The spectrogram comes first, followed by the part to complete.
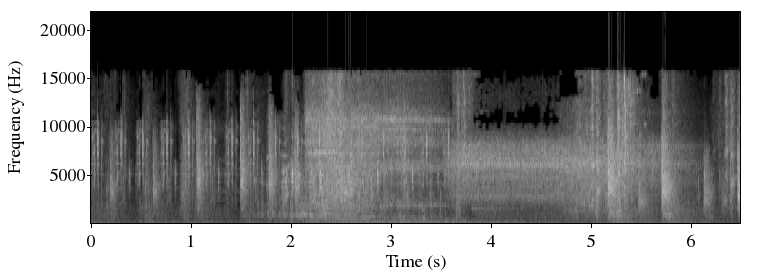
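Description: Sound-effect gears and ratchets clicking and clanking over a deep low rumble. Several heavier hits come near the end.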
